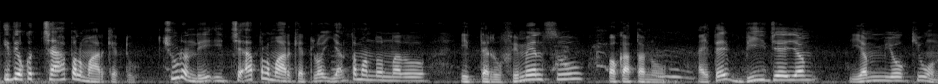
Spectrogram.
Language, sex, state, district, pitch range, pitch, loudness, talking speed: Telugu, male, Andhra Pradesh, Manyam, 145-225 Hz, 175 Hz, -19 LUFS, 100 wpm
